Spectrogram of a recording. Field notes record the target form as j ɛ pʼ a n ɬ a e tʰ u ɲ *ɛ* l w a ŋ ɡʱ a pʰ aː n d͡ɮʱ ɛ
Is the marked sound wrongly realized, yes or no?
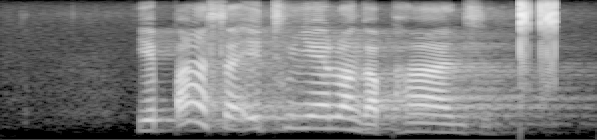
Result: no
